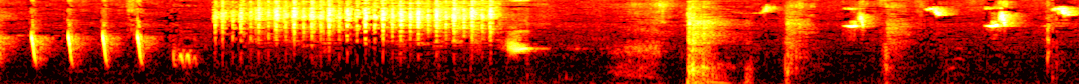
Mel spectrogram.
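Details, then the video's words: Nightingale singing at night, opening with four rapid clicking notes, then a long harsh buzzing trill, followed by scattered sharp high whistles and chipping notes with short silences between. "соловей поёт ночью 🌙 noch bulbul sayrashi Nightingale singing"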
